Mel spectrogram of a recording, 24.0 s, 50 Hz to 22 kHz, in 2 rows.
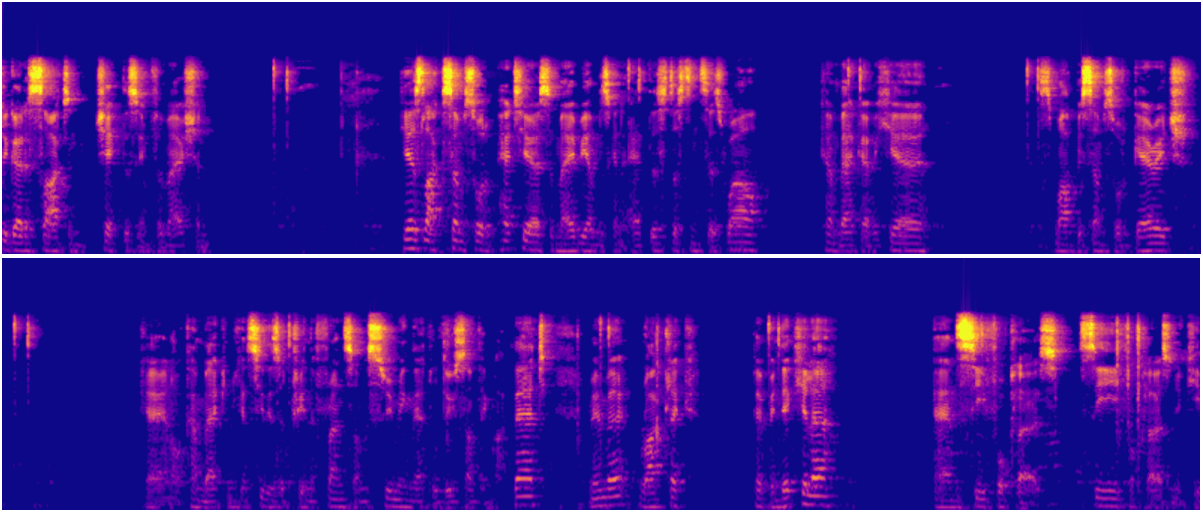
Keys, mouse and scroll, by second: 0.0 scroll, 0.4 click, 2.9 click, 6.4 click, 8.6 click, 11.4 click, 12.3 click, 14.9 click, 18.1 shift+right click.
